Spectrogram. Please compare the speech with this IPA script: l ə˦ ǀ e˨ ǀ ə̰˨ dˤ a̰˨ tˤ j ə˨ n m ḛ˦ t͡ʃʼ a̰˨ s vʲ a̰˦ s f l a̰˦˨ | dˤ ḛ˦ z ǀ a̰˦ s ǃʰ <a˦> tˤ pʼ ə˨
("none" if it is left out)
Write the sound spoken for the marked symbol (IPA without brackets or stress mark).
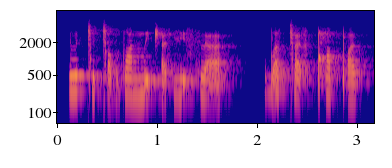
a˦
